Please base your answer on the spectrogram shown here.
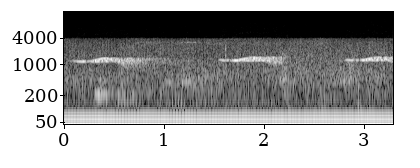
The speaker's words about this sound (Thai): นี่ร้องอีกแล้วดูมันร้ายไหมร้องมันร้องมันเงียบเลยที่นี่นกเยอะนะลองฟังดูลองฟัง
